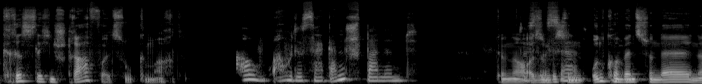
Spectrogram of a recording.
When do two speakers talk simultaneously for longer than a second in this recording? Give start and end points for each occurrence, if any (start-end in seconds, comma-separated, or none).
5.2-6.5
